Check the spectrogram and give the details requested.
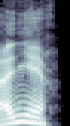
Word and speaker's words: Asnières: Alors, j'arrive jamais à le prononcer. C'est Asnières ou Asnières? Non, c'est Asnières. Agnières. Moi, Ouais, je dis Agnières, en tout cas.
